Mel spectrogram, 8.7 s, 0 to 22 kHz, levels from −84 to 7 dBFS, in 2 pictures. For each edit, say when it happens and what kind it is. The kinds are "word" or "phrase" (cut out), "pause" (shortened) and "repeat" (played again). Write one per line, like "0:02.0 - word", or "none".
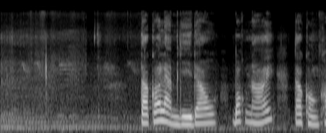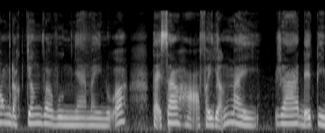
none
